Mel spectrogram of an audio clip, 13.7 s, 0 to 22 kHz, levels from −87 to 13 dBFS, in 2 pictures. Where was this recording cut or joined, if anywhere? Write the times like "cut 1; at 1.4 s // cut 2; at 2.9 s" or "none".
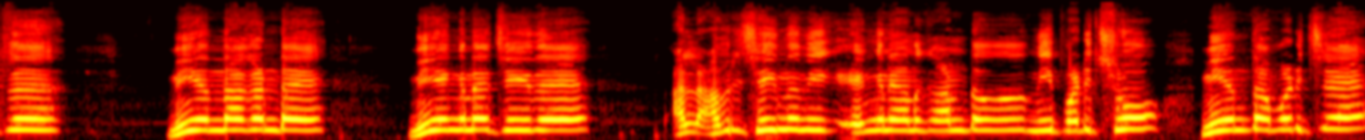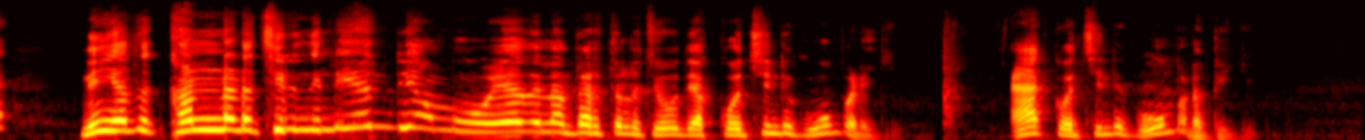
none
